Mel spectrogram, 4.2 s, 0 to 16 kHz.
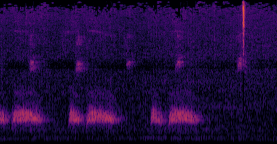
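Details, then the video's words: Spotted dove giving low, mellow coos in three short phrases, each a brief note followed by a longer hollow one, with faint high chirps from another bird between them. "Tổng hợp tiếng chim cu gáy hay năm 2018"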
